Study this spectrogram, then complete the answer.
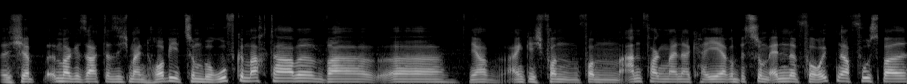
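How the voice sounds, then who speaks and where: Speaking at a moderate pace with hardly any pauses, a man keeps his intonation fairly even. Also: dry sound with no echo. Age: 40s. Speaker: former professional footballer. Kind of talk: interview; interview answer. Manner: hesitant, many filler sounds. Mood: calm, reflective. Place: open country. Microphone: lapel.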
